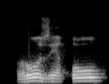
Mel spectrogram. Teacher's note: را کے اوپر پیش ہے، موٹا پڑھا جائے گا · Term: را موٹا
